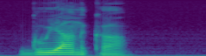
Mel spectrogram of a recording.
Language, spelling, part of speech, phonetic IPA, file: Polish, Gujanka, noun, [ɡuˈjãŋka], Pl-Gujanka.ogg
